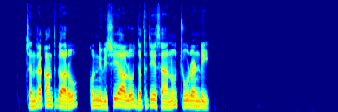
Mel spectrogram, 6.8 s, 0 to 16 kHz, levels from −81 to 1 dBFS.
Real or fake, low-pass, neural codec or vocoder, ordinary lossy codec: real; 14.4 kHz; none; none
